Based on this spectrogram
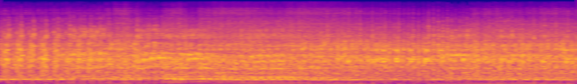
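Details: Allis Chalmers bulldozer Detroit Diesel two-stroke, first start after years of sitting: steady, even diesel clatter with a raspy two-stroke buzz and no misses or slowdowns; normal running.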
